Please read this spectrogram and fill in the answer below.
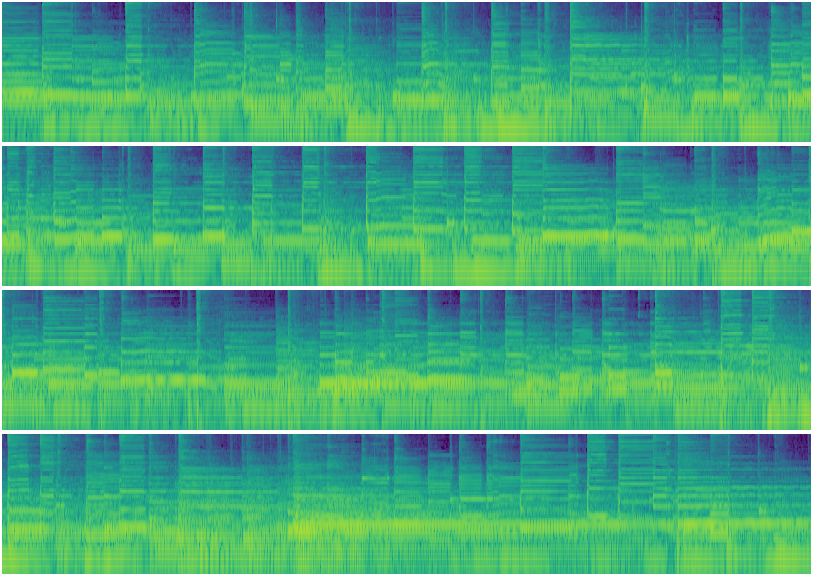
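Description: Live band playing an instrumental break: strummed acoustic guitars and electric guitar over hand drums, with no singing.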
